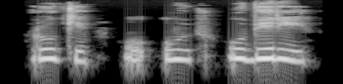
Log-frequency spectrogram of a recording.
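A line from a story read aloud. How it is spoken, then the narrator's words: Strained, syllable by syllable. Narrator (Russian): Выдавила себя я по слогам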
